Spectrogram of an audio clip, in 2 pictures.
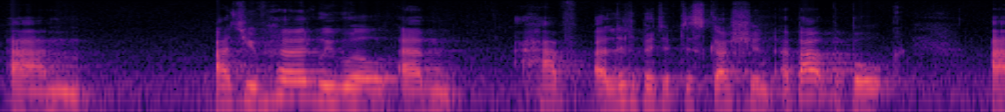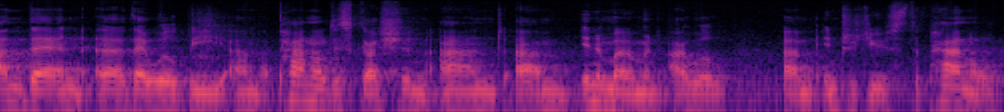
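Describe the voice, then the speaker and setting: A woman in her sixties with a notably low voice welcomes an audience at a book launch. She speaks in a measured, polite way, with frequent ums. The sound is roomy, with a faint rumble underneath. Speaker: panel chair and book co-author. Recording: echoey lecture room.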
